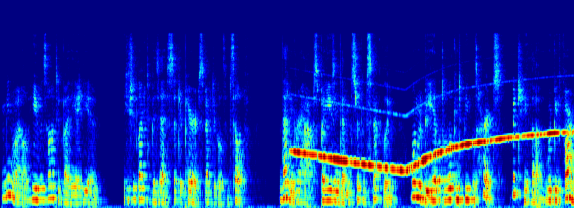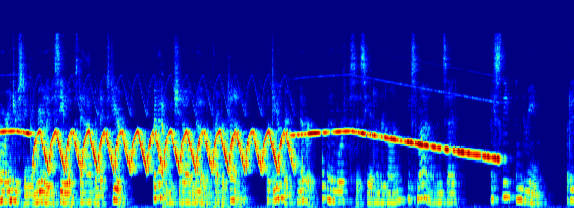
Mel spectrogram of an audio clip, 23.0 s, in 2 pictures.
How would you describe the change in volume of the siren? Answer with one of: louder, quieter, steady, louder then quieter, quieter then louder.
steady.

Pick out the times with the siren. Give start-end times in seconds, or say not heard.
5.8-21.5.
